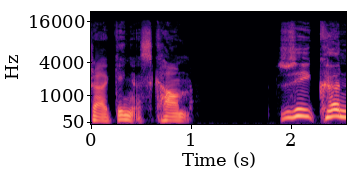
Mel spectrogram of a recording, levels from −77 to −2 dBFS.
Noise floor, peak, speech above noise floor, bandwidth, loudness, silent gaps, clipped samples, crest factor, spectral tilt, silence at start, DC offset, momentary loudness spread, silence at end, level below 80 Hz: -77 dBFS; -2 dBFS; 58 dB; 17 kHz; -20 LUFS; none; under 0.1%; 18 dB; -5.5 dB/octave; 0 s; under 0.1%; 8 LU; 0 s; -52 dBFS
